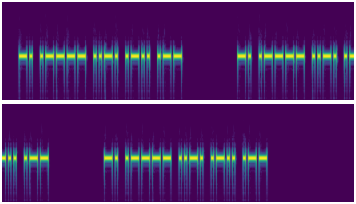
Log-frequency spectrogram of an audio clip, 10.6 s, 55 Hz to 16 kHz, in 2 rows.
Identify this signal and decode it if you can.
Morse code, heard as a keyed tone, about 30 wpm, 700 Hz. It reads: N1FLW N1FLW N1FLW
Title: USA Call Signs - 5 Characters - Repeated 3x - 30wpm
